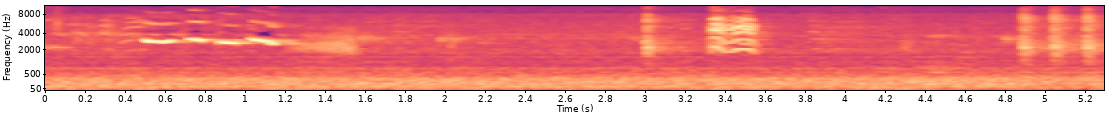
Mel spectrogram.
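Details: Hooded warbler during the April 2013 migratory fallout, South Padre Island convention center nature trail, Texas, 28 April: a quick run of four clear, slurred whistled notes, then a brief warbled phrase and sharp chips, over low rumble.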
